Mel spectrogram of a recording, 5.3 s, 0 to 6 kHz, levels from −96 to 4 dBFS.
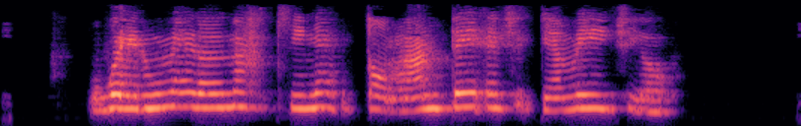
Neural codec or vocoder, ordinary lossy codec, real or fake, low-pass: codec, 24 kHz, 0.9 kbps, WavTokenizer, medium music audio release; MP3, 32 kbps; fake; 5.4 kHz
